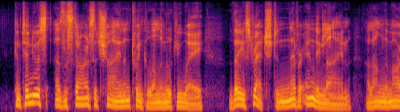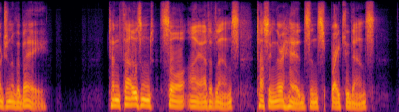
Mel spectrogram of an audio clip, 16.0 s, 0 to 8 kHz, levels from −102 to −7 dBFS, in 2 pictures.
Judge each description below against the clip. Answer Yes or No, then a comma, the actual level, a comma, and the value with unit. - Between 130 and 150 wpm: Yes, average, 140 wpm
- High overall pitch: No, very low, 95 Hz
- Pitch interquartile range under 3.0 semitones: No, average, 4.5 semitones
